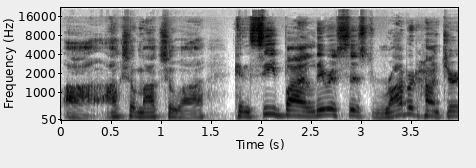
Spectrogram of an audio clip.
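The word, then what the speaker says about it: Aoxomoxoa: Meaning it is spelled and pronounced the same way both forwards and backwards just like the the word race car.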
